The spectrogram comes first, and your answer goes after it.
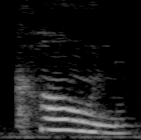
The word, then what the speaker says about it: cone: spelled c om e when you see the e the end of cone you know that that e tells o say your own name so the name of that letter there is o so a long o says O so this word is cone can you say that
